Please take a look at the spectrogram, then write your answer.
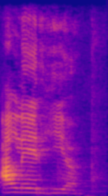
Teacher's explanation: em espanhol a sílaba tônica é no início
